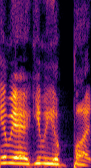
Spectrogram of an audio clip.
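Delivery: grabby, high little troll voice. Speaker acting out how people behave with their partner: little troll voice. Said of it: "talk in that voice and make this face".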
